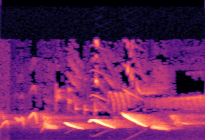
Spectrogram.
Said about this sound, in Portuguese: se tem alguma variação regional, você tem uma tendência grande de terem sotaques aí, porque diferentes aves, diferentes regiões acabam aprendendo diferentes versões é, do canto. É, igual a gente está ouvindo aí, ó, vamos ouvir aí esse aí do Paraná.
